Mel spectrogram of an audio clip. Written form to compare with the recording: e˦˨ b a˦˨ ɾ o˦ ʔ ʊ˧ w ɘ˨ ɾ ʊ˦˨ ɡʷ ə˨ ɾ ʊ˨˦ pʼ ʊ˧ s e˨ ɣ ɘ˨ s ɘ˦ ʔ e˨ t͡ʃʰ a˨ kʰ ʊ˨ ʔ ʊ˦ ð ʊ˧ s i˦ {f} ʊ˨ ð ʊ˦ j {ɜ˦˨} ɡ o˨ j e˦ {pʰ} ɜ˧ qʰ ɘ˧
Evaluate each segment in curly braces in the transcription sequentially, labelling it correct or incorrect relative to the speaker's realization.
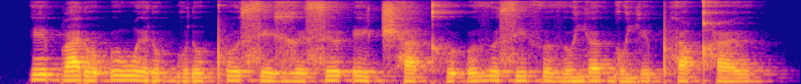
incorrect: θ, correct, correct

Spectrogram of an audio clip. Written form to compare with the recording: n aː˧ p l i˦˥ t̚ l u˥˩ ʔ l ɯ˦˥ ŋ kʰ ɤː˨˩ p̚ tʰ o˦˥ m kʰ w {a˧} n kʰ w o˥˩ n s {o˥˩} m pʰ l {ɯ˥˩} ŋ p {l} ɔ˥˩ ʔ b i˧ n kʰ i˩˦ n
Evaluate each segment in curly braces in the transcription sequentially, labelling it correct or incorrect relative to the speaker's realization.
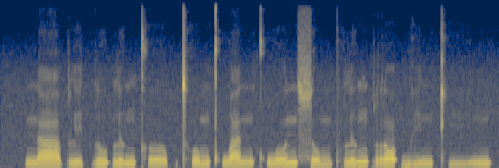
correct, incorrect: o˨˩, correct, incorrect: r

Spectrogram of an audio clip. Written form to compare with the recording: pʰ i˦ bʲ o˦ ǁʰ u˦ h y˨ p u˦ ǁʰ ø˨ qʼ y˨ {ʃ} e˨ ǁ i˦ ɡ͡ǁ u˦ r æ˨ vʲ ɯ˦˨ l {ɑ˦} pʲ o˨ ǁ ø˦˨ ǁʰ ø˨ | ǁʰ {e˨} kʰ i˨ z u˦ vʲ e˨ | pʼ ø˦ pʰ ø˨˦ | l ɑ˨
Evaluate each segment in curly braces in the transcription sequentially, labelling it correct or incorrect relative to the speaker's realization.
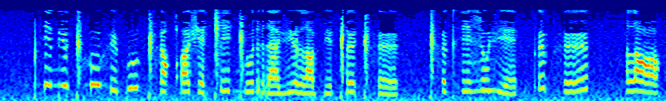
correct, incorrect: ɑ˨, incorrect: ø˨

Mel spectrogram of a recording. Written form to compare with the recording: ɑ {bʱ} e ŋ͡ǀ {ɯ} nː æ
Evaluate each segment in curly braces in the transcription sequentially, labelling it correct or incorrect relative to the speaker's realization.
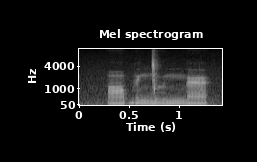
incorrect: b, correct

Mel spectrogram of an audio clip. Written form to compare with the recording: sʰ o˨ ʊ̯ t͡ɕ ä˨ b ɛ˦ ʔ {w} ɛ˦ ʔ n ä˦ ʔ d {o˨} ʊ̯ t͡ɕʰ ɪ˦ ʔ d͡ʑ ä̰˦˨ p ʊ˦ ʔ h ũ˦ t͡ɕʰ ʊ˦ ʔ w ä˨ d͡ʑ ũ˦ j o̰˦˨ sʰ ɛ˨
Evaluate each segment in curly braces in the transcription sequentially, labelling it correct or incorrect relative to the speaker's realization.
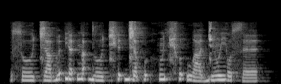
incorrect: j, correct

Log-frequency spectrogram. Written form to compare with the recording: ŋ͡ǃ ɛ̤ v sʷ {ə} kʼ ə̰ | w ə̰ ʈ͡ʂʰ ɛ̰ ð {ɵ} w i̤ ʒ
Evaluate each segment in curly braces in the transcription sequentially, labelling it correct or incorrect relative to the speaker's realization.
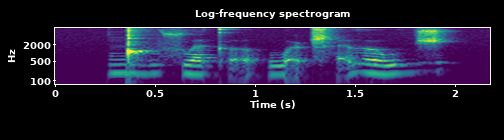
incorrect: ɛ, correct

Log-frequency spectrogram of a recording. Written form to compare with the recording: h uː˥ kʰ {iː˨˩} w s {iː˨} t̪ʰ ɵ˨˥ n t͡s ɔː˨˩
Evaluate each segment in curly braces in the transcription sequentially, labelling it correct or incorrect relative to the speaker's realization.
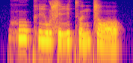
incorrect: iː˧, incorrect: iː˨˥

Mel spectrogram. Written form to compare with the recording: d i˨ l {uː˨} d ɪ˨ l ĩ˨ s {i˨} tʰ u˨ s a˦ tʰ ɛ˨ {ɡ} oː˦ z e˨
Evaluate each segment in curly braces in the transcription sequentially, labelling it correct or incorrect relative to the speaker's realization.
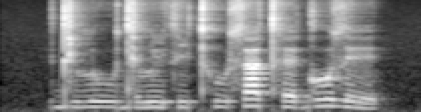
correct, correct, correct

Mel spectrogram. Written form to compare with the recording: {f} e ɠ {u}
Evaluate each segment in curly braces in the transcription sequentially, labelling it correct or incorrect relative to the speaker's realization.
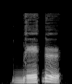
incorrect: b, incorrect: ʏ

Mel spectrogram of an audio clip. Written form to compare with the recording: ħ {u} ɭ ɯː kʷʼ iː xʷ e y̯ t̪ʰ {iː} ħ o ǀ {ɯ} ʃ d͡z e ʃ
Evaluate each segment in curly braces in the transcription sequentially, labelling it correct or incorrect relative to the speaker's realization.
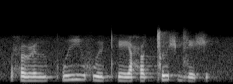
correct, incorrect: eː, correct

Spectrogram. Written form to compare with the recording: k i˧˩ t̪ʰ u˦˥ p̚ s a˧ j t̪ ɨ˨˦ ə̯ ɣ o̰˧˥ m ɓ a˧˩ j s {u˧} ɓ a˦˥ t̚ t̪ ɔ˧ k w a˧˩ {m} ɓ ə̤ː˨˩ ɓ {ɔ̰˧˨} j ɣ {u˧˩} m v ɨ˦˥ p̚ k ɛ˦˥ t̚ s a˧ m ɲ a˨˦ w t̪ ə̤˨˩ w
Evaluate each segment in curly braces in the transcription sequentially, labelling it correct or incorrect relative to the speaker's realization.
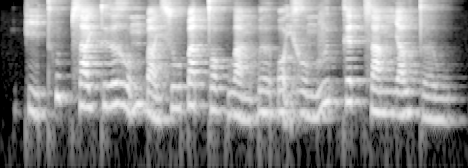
correct, incorrect: ŋ, correct, incorrect: o˧˩

